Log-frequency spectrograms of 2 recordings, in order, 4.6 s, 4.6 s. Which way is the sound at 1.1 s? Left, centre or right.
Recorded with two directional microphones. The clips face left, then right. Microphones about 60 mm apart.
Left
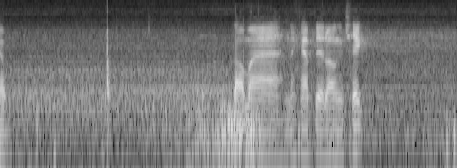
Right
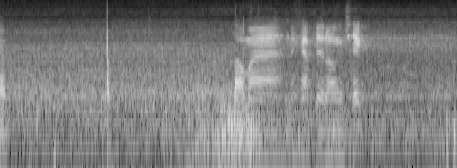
Right.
